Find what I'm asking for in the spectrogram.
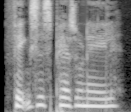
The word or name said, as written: fængselspersonale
